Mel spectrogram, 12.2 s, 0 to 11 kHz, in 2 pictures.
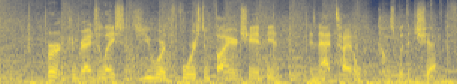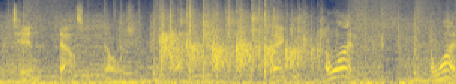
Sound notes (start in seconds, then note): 8.1 applause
